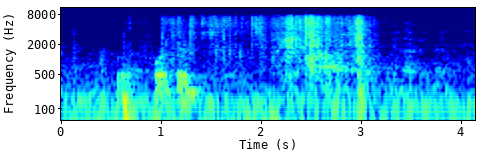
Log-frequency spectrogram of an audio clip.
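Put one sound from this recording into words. Plastic card wrappers rustle and crinkle in hands.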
